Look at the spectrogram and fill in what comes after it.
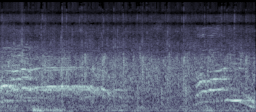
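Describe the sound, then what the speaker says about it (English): A cruise ship audience applauding at a comedy magic show, sustained dense clapping that carries on steadily while someone speaks over it. "Yeah, keep applauding because this is going to be fun."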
